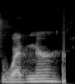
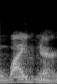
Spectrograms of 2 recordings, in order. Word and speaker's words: Widener: It's Wedner? No, Widener. You know what I'm saying? I'm just gonna say it's Widener, the wide man.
